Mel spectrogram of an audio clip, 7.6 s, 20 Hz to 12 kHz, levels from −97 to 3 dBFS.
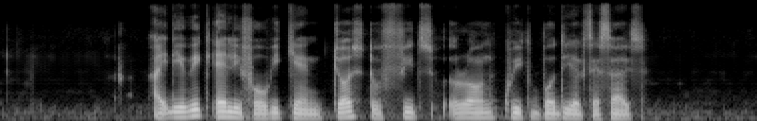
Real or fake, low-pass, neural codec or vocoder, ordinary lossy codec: fake; 10.8 kHz; codec, 24 kHz, 1.2 kbps, DualCodec; none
